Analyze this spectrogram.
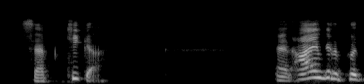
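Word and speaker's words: Sabtechah: your Bible study people, go in there and pronounce that name correctly the first time. Honestly, you probably won't know the difference, but it is, according to the audio Bible, Sabtika.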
